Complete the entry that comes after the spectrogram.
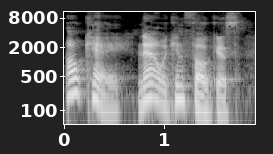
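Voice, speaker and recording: A man's voice: mid-range voice, sing-song, normal speed, fairly bright tone, husky. A man voicing a caring but firm superhero mother who is easily exasperated, in a storybook reading. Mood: patient, coaxing.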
